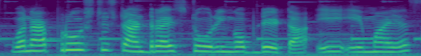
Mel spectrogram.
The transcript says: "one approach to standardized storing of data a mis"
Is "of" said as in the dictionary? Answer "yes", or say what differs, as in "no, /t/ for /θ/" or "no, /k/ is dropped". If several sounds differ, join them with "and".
no, /p/ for /v/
